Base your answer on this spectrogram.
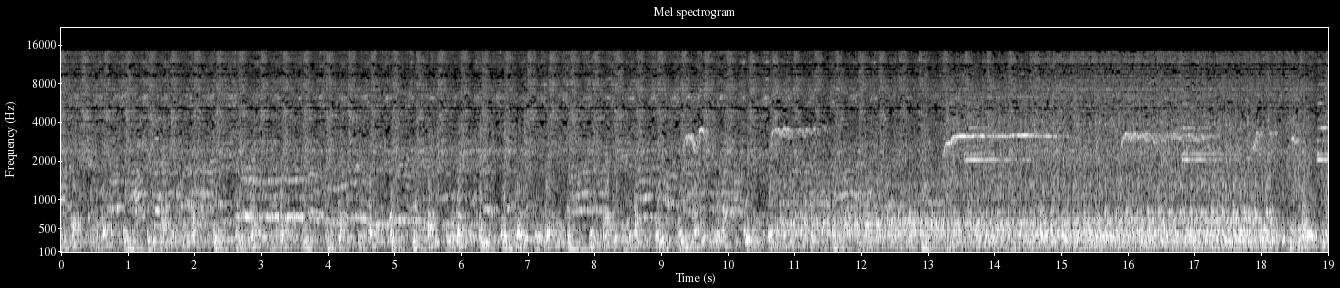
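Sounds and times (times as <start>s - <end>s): frame drums rolling: 0.0s - 19.0s
high piercing sliding tone: 8.6s - 19.0s.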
